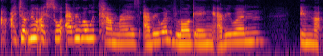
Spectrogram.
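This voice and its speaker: A speaker with a Welsh accent talks at a moderate pace, with ordinary pitch variation. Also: woman. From Wales. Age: 18. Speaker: vlogger, university student. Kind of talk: vlog, casual talk to camera. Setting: bedroom, camera on tripod. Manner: halting, many fillers and restarts.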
